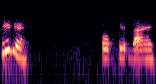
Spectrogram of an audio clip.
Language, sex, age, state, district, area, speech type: Hindi, female, 18-30, Madhya Pradesh, Hoshangabad, urban, conversation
